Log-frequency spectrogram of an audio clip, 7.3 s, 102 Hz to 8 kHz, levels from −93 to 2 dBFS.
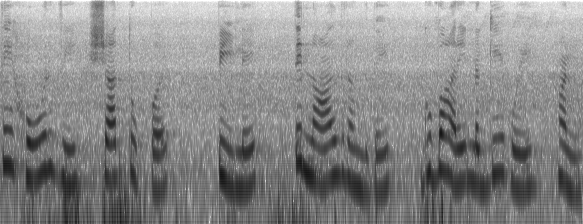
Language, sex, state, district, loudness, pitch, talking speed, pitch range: Punjabi, female, Punjab, Kapurthala, -18 LUFS, 230 Hz, 115 wpm, 210-265 Hz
